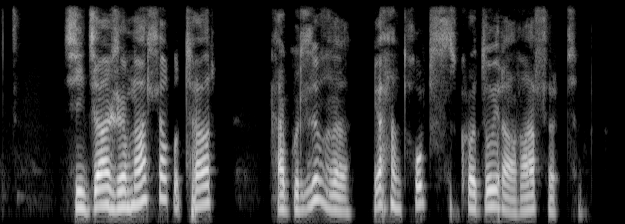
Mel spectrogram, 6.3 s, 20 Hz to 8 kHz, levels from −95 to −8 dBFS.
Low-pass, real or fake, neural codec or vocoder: 7.2 kHz; fake; codec, 16 kHz, 2 kbps, FreqCodec, larger model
